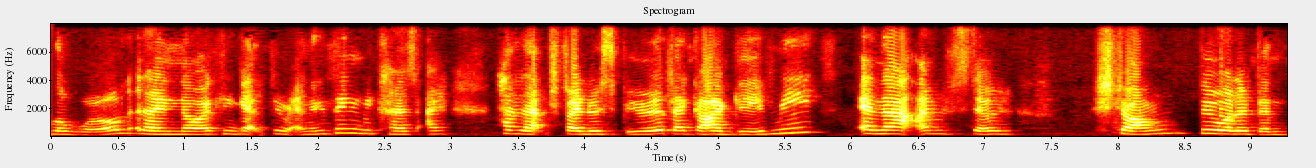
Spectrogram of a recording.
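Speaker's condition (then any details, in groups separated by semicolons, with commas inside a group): Cerebral palsy; quadriplegic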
